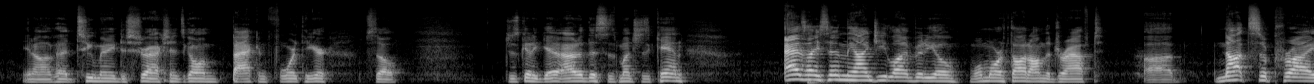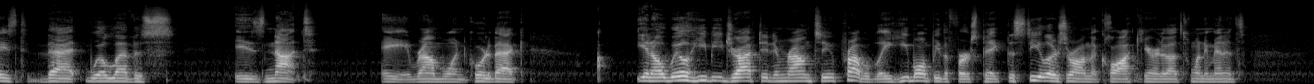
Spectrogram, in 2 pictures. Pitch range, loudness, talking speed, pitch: 130-170 Hz, -21 LUFS, 180 wpm, 145 Hz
